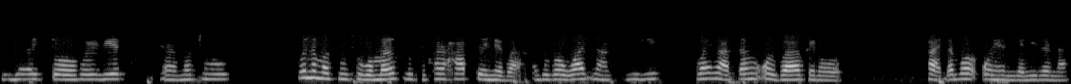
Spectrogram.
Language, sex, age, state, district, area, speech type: Manipuri, female, 30-45, Manipur, Imphal East, rural, conversation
